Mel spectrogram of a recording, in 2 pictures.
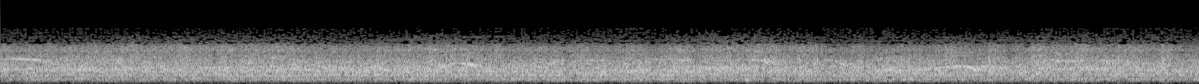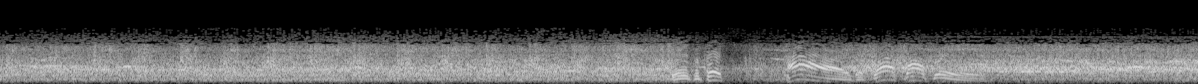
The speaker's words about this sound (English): And crowd gets a little more rambunctious. Hoping for a Yankee rally here in the third inning.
